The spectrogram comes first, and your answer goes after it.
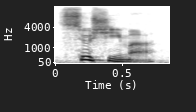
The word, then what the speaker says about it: Tsushima: Ooh, they correct me on that actually too. Tsushima. Huh. Equal emphasis. Oh yeah, there's no stressing of Sushi. syllables Yeah, in yeah.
